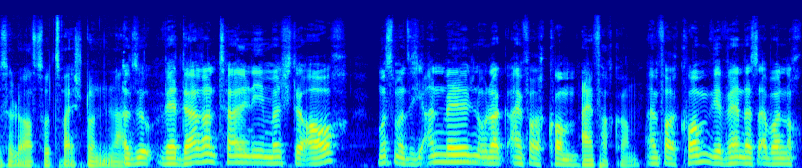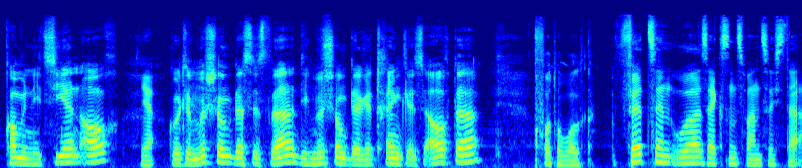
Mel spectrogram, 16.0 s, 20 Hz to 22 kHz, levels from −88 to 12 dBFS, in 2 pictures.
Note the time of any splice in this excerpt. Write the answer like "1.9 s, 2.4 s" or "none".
9.7 s, 13.4 s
